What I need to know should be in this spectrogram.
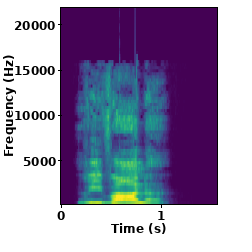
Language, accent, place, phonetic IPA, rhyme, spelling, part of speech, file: German, Germany, Berlin, [ʁiˈvaːlə], -aːlə, Rivale, noun, De-Rivale.ogg
- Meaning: rival (opponent striving for the same goal, e.g. in competition or courtship)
